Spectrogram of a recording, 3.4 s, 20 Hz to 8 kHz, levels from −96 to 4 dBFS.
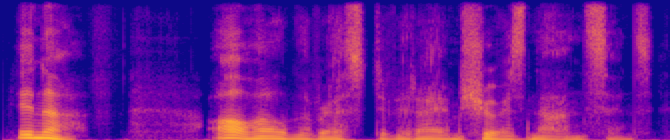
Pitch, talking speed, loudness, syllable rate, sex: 105 Hz, 195 wpm, -22 LUFS, 5.3 syllables/s, male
